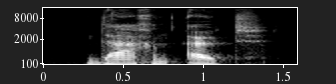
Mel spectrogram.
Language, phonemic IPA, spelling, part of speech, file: Dutch, /ˈdaɣə(n) ˈœyt/, dagen uit, verb, Nl-dagen uit.ogg
- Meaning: inflection of uitdagen: 1. plural present indicative 2. plural present subjunctive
